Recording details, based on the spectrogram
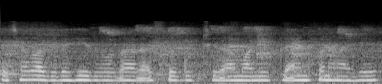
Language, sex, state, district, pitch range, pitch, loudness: Marathi, female, Maharashtra, Mumbai Suburban, 190-200 Hz, 195 Hz, -13 LUFS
